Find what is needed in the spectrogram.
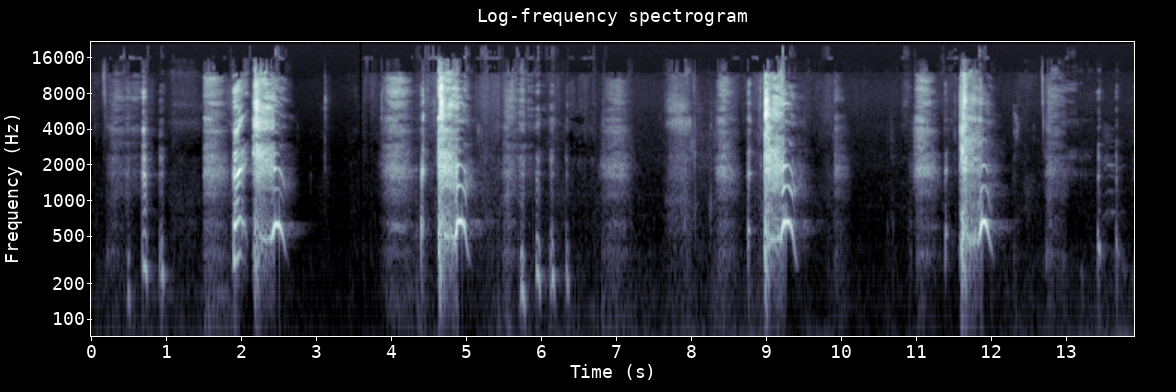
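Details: Adult with allergies sneezing repeatedly and unable to stop, about five explosive sneezes in fourteen seconds, each after a quick indrawn breath.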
